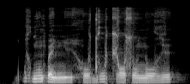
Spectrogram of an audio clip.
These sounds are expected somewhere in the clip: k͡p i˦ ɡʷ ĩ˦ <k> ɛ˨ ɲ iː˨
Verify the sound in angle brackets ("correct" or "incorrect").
incorrect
